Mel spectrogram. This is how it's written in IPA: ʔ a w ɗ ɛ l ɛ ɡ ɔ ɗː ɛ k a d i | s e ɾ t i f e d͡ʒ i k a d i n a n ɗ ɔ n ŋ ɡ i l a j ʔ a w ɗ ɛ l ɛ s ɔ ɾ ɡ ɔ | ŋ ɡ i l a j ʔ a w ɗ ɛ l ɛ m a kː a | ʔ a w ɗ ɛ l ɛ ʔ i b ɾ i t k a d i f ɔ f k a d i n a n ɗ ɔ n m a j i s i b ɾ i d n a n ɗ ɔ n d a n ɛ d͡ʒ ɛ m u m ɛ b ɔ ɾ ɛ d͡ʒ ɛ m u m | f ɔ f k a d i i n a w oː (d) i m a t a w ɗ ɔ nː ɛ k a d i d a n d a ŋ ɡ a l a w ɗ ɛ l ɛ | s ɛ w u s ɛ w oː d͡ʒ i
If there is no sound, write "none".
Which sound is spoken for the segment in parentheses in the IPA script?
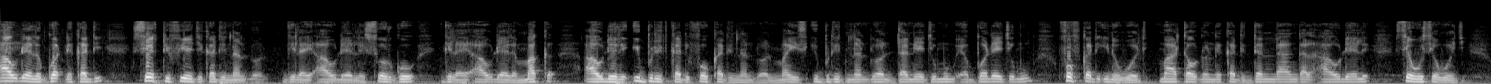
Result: d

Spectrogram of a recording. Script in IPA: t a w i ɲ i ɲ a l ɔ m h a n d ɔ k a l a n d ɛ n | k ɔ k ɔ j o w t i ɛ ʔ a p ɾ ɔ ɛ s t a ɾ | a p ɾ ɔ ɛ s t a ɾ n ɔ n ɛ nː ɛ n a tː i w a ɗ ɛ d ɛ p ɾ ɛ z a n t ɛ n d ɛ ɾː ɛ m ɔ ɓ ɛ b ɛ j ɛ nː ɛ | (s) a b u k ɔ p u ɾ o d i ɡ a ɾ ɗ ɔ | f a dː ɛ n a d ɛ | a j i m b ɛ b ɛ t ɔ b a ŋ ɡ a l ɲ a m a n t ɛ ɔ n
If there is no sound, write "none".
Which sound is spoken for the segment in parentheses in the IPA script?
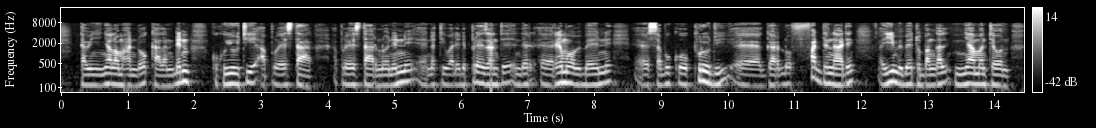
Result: s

